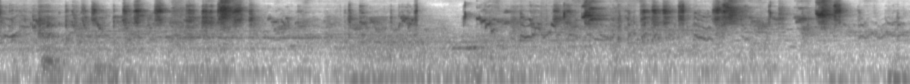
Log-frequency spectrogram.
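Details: Pet budgerigars chattering: a busy stream of short, high, scratchy chirps and squawks with sharp clicks, several birds calling over one another in irregular bursts, with a brief pause near the middle.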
